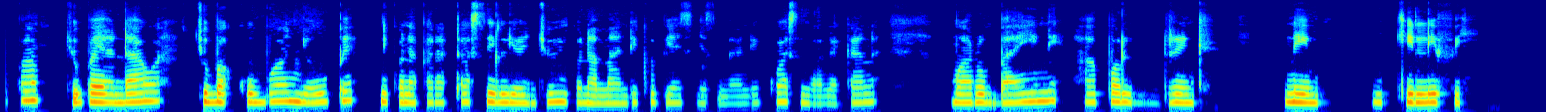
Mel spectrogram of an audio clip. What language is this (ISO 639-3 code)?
swa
